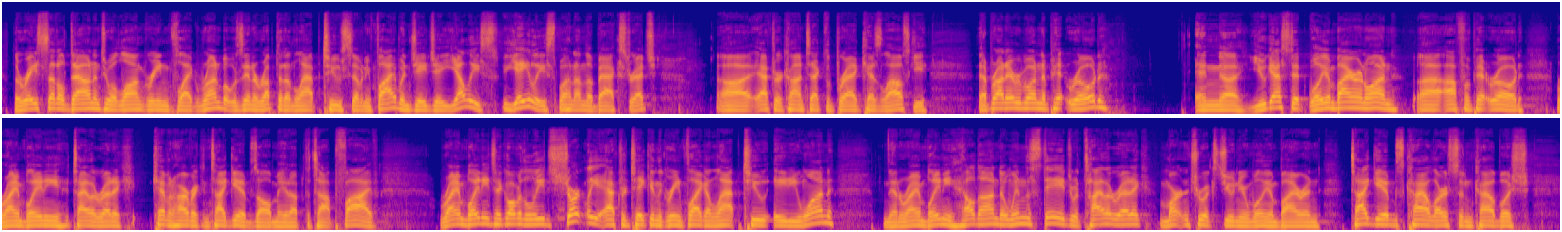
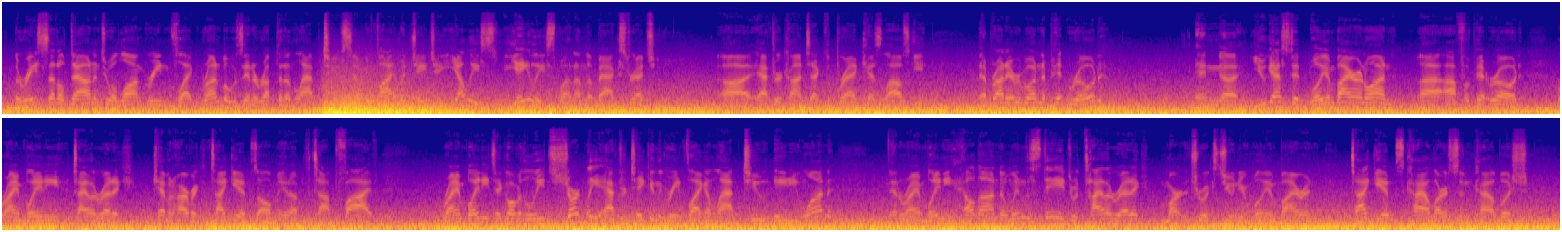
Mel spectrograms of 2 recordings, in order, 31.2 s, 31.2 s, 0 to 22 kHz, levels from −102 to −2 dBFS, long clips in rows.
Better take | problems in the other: first | wind noise on the microphone; heavy; 1 dB below the speech

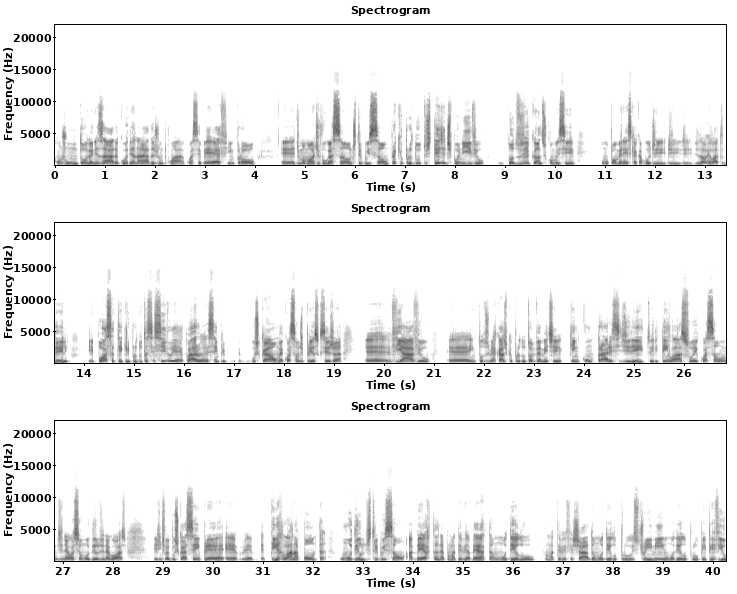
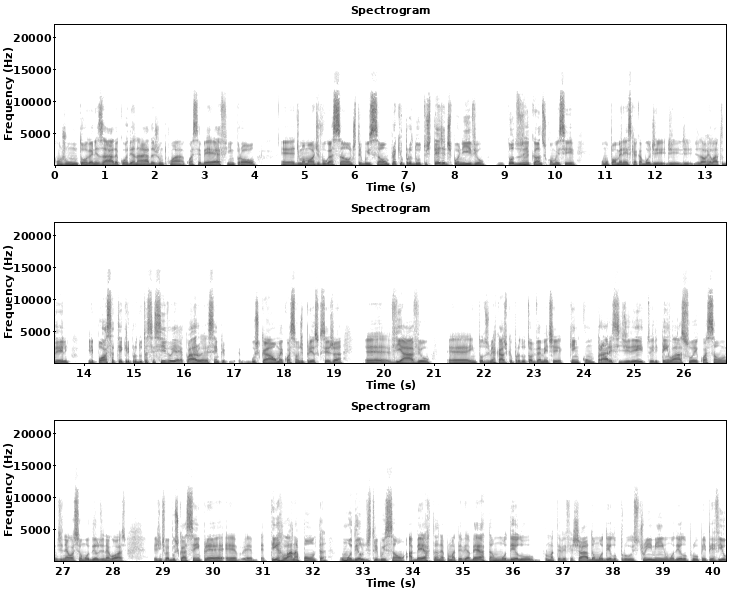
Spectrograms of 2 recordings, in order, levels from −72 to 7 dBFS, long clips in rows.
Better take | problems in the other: second | thin; very; fading below 350 Hz

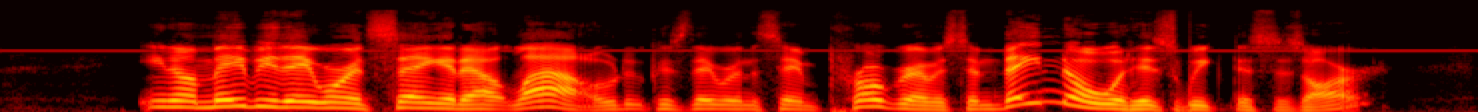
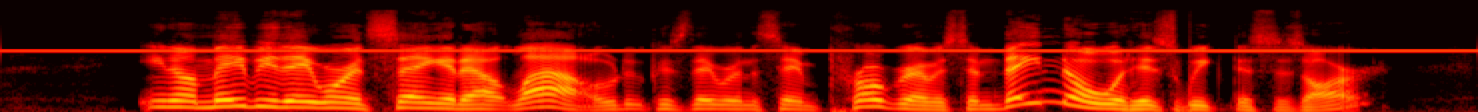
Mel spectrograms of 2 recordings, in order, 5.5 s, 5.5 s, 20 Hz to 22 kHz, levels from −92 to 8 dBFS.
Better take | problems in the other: first | high-pitched whine; loud; throughout; 3.5 kHz, 10 dB below the speech; faint in the first

